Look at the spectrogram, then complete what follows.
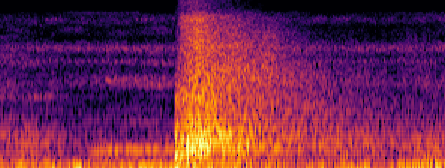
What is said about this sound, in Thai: จุดประทัดแล้วจ้ะ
